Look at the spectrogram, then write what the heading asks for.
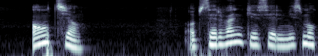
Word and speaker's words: tient: Y recordamos que la ENT, ¿cómo se pronuncia? E, E. Yo digo, il tient, tient, ¿ok? No puedo decir il tienne, ¿ok? Incorrecto, il tient. Elle tient.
